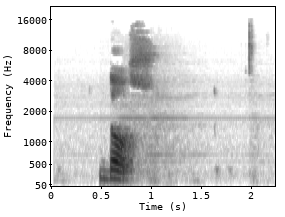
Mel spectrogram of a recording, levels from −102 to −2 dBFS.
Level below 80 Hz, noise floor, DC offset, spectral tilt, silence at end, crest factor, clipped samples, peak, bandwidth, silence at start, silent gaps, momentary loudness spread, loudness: -82 dBFS; -65 dBFS; under 0.1%; -3.5 dB/octave; 0.25 s; 24 dB; under 0.1%; -4 dBFS; 15.5 kHz; 0.5 s; none; 23 LU; -23 LUFS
